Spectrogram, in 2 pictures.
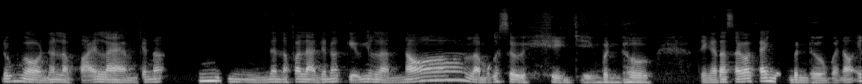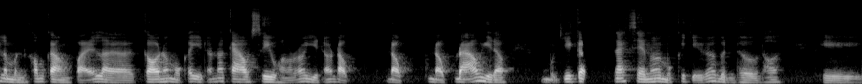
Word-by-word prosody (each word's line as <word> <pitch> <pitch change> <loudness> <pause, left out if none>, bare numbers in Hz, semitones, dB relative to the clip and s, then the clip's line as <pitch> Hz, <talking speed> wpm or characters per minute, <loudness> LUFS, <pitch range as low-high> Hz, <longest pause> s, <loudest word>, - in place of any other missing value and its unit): Đúng 140 +2 -3
rồi, 115 -6 +3
nên 110 +4 -2
là 105 - 0
phải 95 +5 0
làm 105 -4 +1
cho 120 - -5
nó 130 +3 -3 0.3
ưm, 165 +1 +2
ừm, 110 -4 -6
nên 125 0 -1
là 115 - -3
phải 125 +3 -1
làm 115 -3 +1
cho 120 - -1
nó, 135 +3 -2
kiểu 105 -2 -2
như 130 +2 -2
là, 110 -4 0
nó 170 - +1 0.2
là 130 -9 +1
một 105 +1 -6
cái 130 - -3
sự 105 -5 +1 0.2
hiện 100 -2 -2
diện 100 +1 -6
bình 100 -2 -3
thường 105 -2 0 0.4
thì 105 - -5
người 105 +1 -1
ta 115 - +3
sẽ 115 +2 0
có 140 +2 +4
cái 150 +1 +2
nhìn 150 - 0
bình 105 -2 -1
thường 95 -1 -2
về 95 - -6
nó, 105 +2 -1
ý 160 - -4
là 135 - +1
mình 105 -4 -2
không 135 +5 -2
cần 100 -2 +4
phải - - +2
là 100 -6 +2
coi 120 -1 +8
nó 135 - +1
một 135 - -2
cái 135 - -2
gì 120 - 0
đó - - -9
nó 145 +3 -3
cao 115 -5 +4
siêu, 115 0 +3
hoặc 100 -2 -8
là 100 - -8
nó - - 0
gì 120 -6 -1
đó - - -3
độc - - +4 0.4
độc - - +4 0.3
độc - - 0
đáo 165 - +6
gì 125 - +4
đâu, 105 -1 +3 0.4
b - - -7
chỉ 135 - +2
cần - - +6 0.3
xác 140 0 +1
xem 125 -4 +2
nó 130 - +2
là 140 - +2
một 115 -6 -1
cái 135 - -7
chuyện 100 - -3
rất 135 - -3
là 155 - 0
bình 100 -8 -3
thường 100 -2 -2
thôi, 110 +2 -6 0.4
thì 90 -2 -4
115 Hz, 285 wpm, -23 LUFS, 100-130 Hz, 0.4 s, coi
